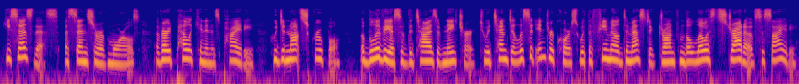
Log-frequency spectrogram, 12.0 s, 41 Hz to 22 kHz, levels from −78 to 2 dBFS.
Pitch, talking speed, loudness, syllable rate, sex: 225 Hz, 190 wpm, -20 LUFS, 5.7 syllables/s, female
